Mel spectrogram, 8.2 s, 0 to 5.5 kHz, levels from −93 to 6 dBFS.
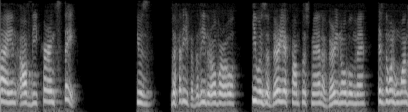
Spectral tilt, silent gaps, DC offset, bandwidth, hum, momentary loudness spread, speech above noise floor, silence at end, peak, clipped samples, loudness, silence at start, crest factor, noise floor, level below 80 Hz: -10 dB/octave; 1.76-2.70 s, 3.28-3.38 s; 0.1%; 5.4 kHz; none; 7 LU; over 69 dB; 0 s; -6 dBFS; under 0.1%; -22 LUFS; 0 s; 16 dB; under -90 dBFS; -58 dBFS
